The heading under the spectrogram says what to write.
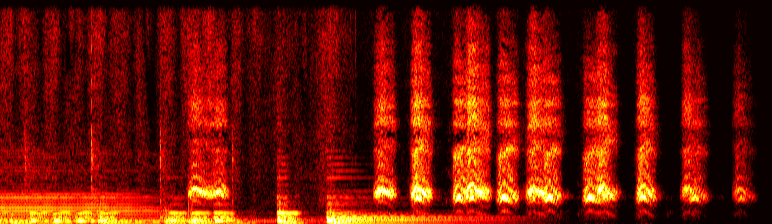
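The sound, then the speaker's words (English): Crows caw repeatedly and loudly: a few long harsh calls overlapping at first, then a rapid series of about ten short caws in quick succession, with no talking. “And so will the crows.”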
